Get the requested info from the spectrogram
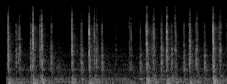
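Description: Keyboard typing sound effect: quick, irregular key clicks, about eight to ten a second.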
